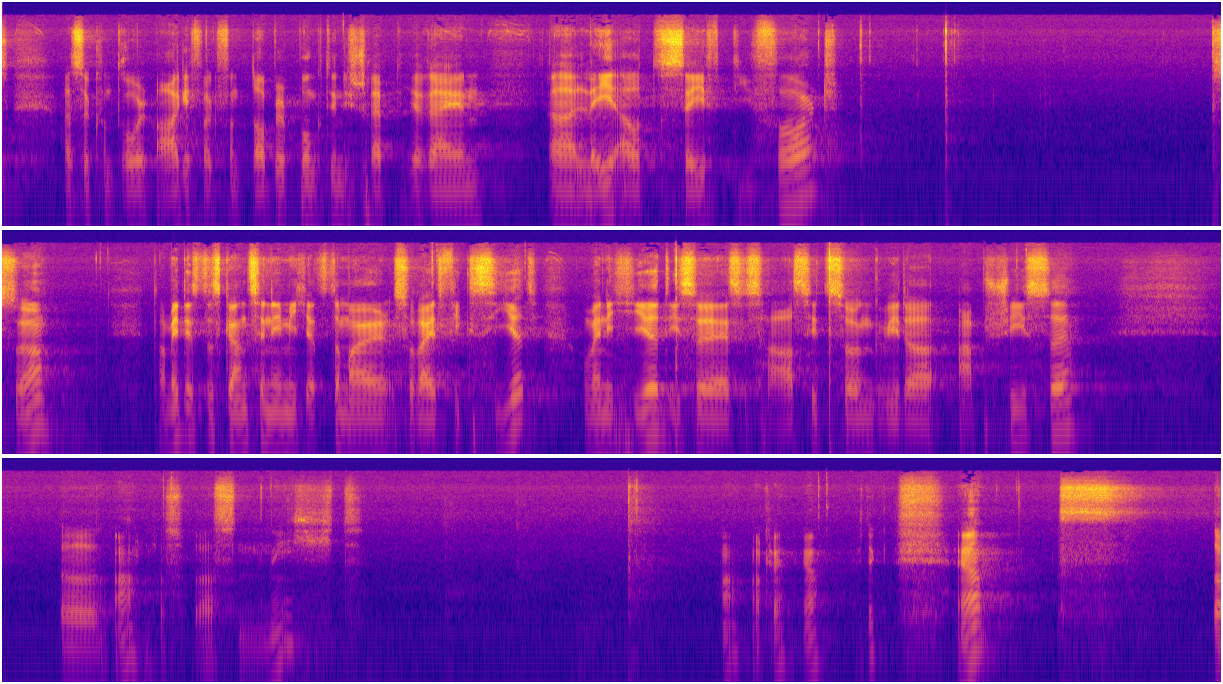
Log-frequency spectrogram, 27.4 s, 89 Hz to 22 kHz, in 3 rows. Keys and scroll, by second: 1.0 ctrl+a, 1.6 ctrl+shift+., 5.0-8.9 typing, 9.1 Return, 13.6-14.5 typing, 14.6 Up, 15.4 Return, 20.9-22.6 typing, 23.1 Return, 27.0 s, 27.3 s.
